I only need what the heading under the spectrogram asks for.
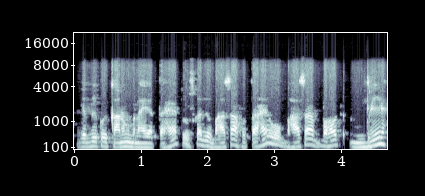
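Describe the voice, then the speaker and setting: A man who is a senior advocate, explaining law at length in an interview in a measured, lecturing way with homely examples. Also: mid-range voice, animated, vocal fry, dark tone, breathy edge.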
